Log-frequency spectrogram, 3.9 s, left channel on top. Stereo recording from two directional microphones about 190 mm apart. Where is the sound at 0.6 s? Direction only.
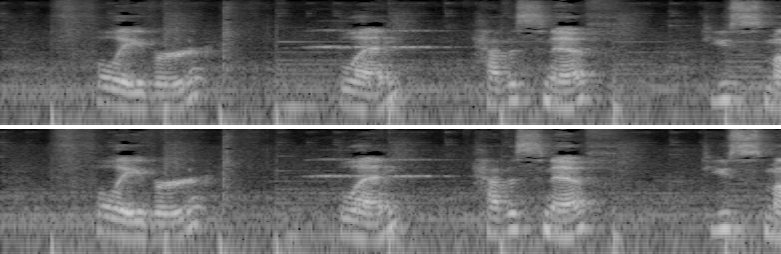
35° right (ahead or behind).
